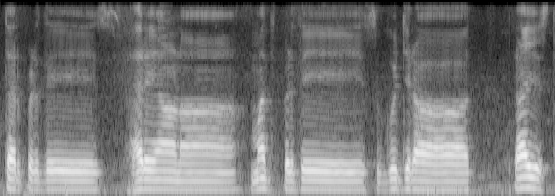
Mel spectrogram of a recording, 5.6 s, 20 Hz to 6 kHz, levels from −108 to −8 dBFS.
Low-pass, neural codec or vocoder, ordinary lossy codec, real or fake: 5.4 kHz; none; none; real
